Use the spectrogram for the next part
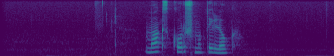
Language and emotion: Russian, neutral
